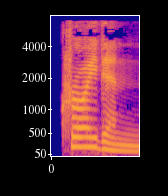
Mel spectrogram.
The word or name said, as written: croydon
